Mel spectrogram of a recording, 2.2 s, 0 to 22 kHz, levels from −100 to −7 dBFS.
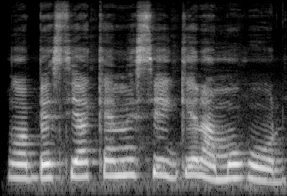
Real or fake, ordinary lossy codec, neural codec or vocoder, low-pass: real; none; none; none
